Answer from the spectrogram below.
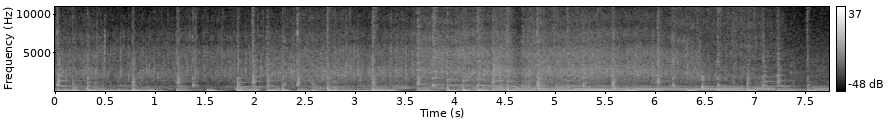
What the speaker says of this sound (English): To the pan, add some cooked potato and some black beans.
